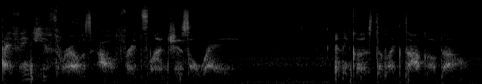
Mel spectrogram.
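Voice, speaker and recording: A woman playing a young, giddy, boastful superhero sidekick who schemes and gossips in a breathy whispered ASMR role play. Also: normal speed, pushed and bright, lightly acted. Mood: gossipy. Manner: conspiratorial, gossipy, rambling.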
